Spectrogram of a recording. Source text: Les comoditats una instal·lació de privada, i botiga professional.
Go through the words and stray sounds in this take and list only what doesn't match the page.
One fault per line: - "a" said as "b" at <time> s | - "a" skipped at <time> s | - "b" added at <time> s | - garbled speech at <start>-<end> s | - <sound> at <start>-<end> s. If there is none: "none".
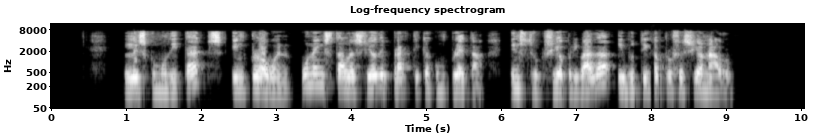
- "inclouen" added at 2.5 s
- "pràctica completa instrucció" added at 4.6 s
- dropout at 8.0-8.0 s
